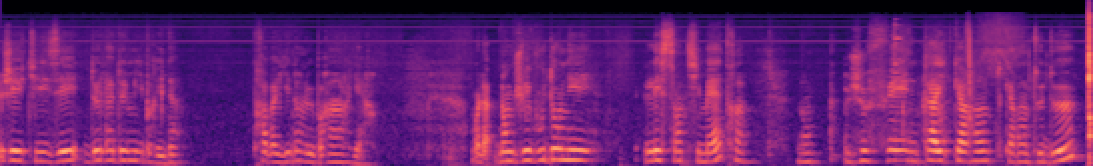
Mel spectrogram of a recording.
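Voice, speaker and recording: Pausing long and often, a woman speaks at a fairly high pitch with fairly even intonation and big swings in loudness. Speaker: crochet tutorial creator. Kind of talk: tutorial. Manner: hesitant, many fillers.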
